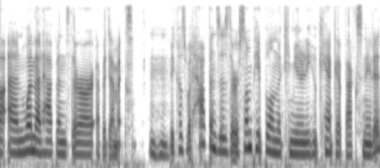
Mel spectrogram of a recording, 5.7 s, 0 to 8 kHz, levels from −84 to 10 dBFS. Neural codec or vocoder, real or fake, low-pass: none; real; 7.2 kHz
